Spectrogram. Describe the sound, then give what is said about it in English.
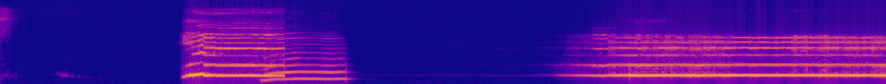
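A voice hums and buzzes through the exhale to imitate a bee: a short hum that steps down in pitch, a pause, then a long, steady, loud drone held to the end. “on the entire length of the exhale, you make a humming, buzzing sound like a bee. So it sounds like this.”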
